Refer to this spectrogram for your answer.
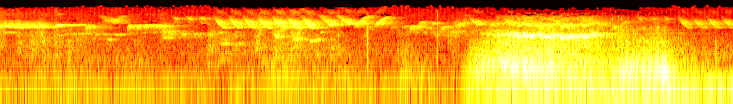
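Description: A flock of many small birds flying overhead chirp and tweet at once in a busy, overlapping chatter, with a broader whooshing swell midway like a vehicle or wind passing beneath the calls.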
